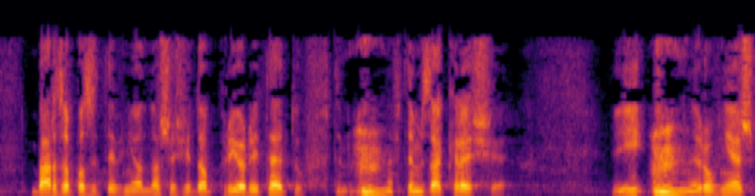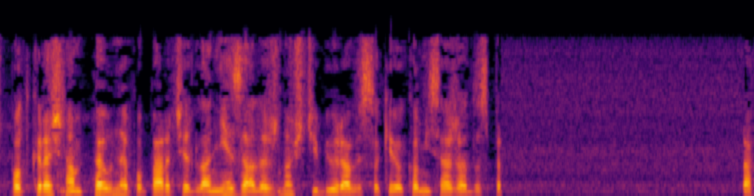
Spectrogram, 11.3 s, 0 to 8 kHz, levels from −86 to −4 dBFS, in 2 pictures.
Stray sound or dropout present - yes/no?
no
